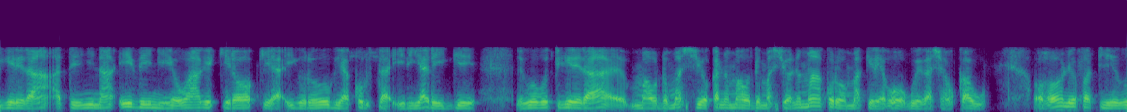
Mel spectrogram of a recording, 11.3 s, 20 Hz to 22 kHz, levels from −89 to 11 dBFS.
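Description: From start to end the speech sounds narrow, slightly rough and synthetic, with nothing above 3.7 kHz or below 200 Hz. This is G.729 codec damage, consistent with an 8 kbit/s telephone-band line.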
